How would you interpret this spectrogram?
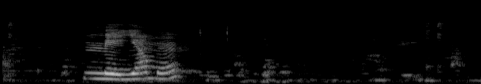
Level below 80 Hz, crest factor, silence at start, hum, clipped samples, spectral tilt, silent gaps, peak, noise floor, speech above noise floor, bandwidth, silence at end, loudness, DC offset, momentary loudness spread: -84 dBFS; 20 dB; 0.05 s; none; under 0.1%; -5 dB/octave; none; -14 dBFS; -63 dBFS; 35 dB; 7.6 kHz; 0.5 s; -29 LUFS; under 0.1%; 29 LU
